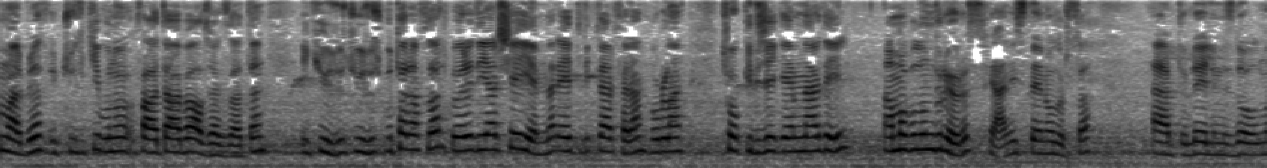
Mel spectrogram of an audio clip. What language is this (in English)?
Turkish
